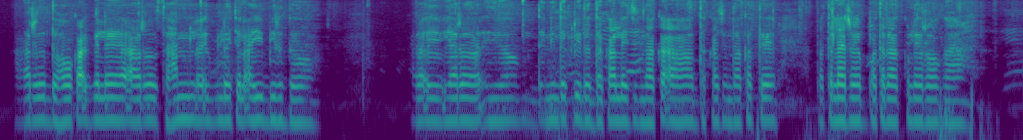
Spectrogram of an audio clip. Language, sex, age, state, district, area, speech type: Santali, female, 18-30, West Bengal, Purulia, rural, spontaneous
